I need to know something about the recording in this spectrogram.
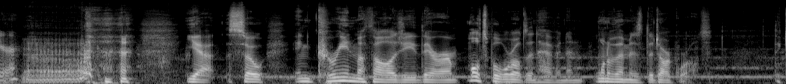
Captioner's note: laughs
